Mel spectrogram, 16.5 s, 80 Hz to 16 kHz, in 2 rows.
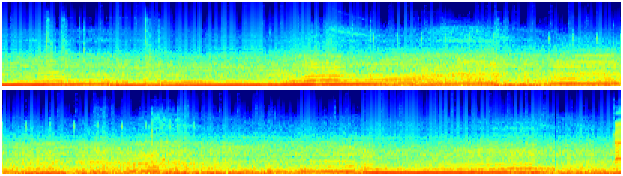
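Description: BMW F87 M2 with the N55 turbocharged straight-six revving through several rising and falling pulls, a loud, close engine drone with steady harmonic tones shifting in pitch, no voices.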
